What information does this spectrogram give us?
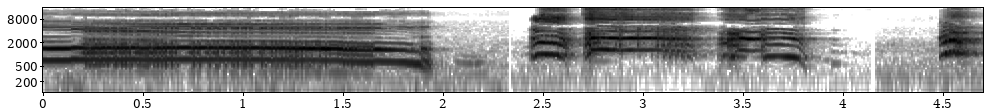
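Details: Rooster crowing in the morning: a long, steady crow of nearly two seconds ending in a downward slide, then three short, rasping crow fragments spaced by silences.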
